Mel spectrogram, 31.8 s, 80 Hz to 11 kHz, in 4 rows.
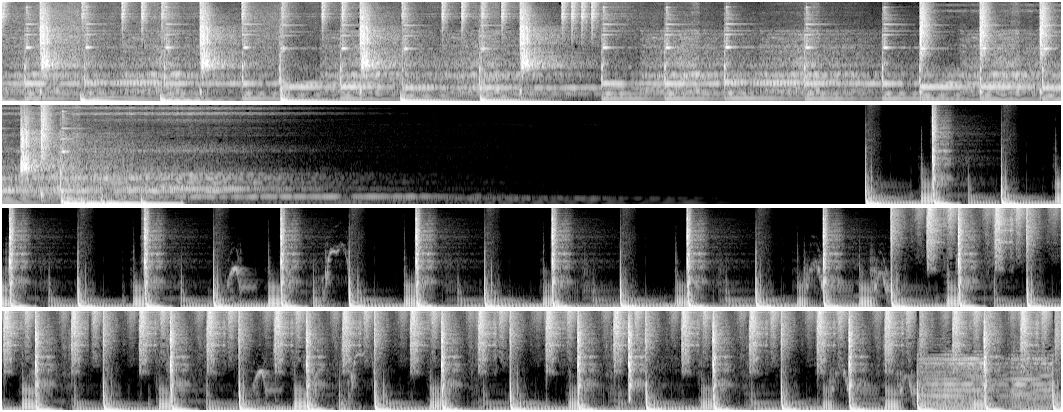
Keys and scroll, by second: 13.5 b, 14.8 shift+z, 15.8 shift+z, 17.0 r, 17.4 z, 17.7 g, 19.6 alt+a, 21.8 shift+a, 22.8 Tab, 23.1 s, 24.8 s, 26.2 3, 26.7 z, 28.3 s, 29.0 ctrl+r, 29.2 7, 29.4 Return.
